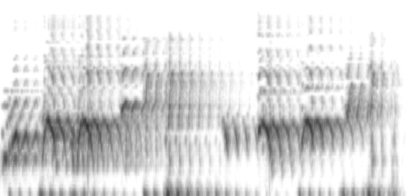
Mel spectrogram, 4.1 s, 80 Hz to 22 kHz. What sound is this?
First I've scratch a piece of plastic with my fingernail.
Next I modify it: - remove the noise
- add echo
What's more I multiply these sample by 2.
